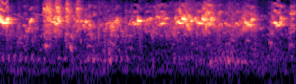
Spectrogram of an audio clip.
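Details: Short burst of pet budgerigar chatter: quick raspy chirps and squeaky notes tumbling over one another without a break.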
